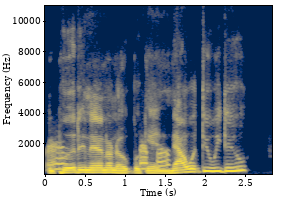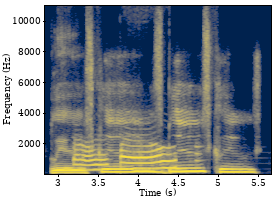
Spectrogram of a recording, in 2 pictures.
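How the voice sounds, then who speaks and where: A woman's voice: fairly low pitch, big pitch swings, slow, loud music behind the voice. A woman reading the part of an upbeat children's show host in a comedic table read, with a chipper, sing-song delivery.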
